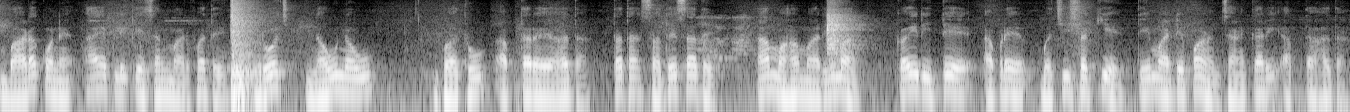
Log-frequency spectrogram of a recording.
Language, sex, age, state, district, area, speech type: Gujarati, male, 30-45, Gujarat, Anand, urban, spontaneous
